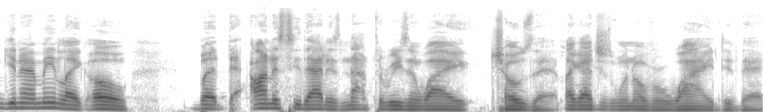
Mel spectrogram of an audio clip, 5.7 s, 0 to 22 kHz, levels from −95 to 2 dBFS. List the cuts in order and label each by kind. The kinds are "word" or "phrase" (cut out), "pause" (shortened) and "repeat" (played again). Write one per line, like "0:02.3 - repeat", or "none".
0:01.2 - pause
